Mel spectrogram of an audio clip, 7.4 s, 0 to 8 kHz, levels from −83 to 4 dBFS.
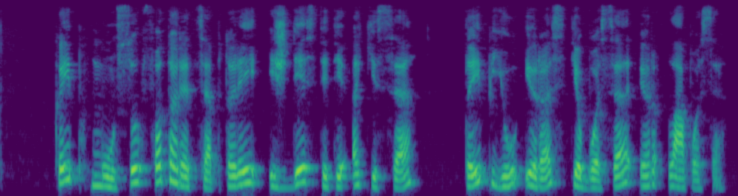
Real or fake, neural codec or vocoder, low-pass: real; none; 7.2 kHz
